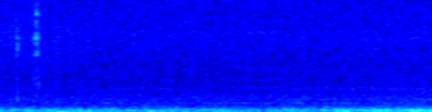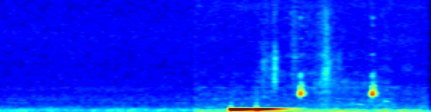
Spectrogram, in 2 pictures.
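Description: Quiet car-cabin hum, then, near the end, a short two-note rising chime from the Tesla as Auto Park engages. It is followed by faint ticks about every three-quarters of a second.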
